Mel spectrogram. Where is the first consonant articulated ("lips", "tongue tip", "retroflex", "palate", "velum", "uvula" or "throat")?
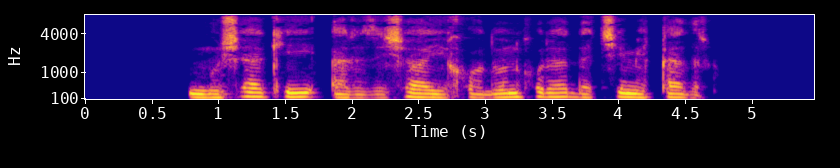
lips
